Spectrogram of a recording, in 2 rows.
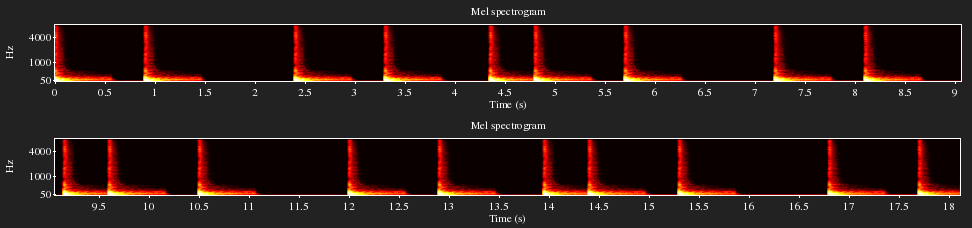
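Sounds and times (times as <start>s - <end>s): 
kick drum: 0.0s - 0.3s, 0.9s - 1.2s, 2.4s - 2.6s, 3.3s - 3.6s, 4.4s - 5.0s, 5.7s - 6.0s, 7.2s - 7.4s, 8.1s - 8.4s, 9.2s - 9.8s, 10.5s - 10.8s, 12.0s - 12.3s, 12.9s - 13.2s, 14.0s - 14.7s, 15.3s - 15.7s, 16.8s - 17.1s, 17.7s - 18.1s.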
